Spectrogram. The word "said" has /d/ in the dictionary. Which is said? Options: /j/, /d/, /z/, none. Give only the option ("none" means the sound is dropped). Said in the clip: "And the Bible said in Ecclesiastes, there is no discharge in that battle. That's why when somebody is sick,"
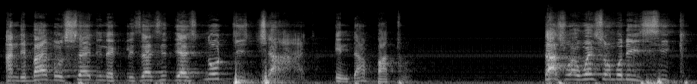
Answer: /d/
